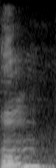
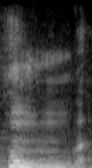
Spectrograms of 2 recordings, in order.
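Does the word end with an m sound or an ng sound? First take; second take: m; ng. First: The word ends with an m sound. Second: The word ends with an ng sound. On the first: This is the Sanskrit form. "instead of the H U M, Hum" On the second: This is the Tibetan form. "you say Hung"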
